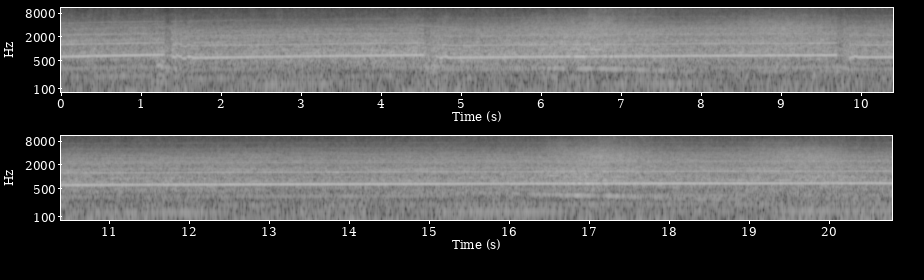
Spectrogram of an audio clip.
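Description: A racing car engine roars at high revs, rising in pitch through each gear and dropping briefly at each gear change.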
